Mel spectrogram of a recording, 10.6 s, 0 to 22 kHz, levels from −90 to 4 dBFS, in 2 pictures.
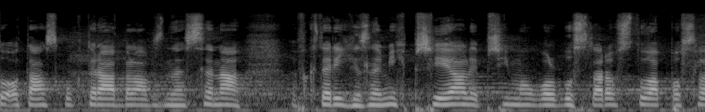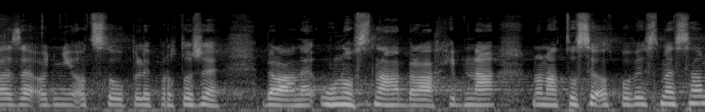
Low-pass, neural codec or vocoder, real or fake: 14.4 kHz; none; real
